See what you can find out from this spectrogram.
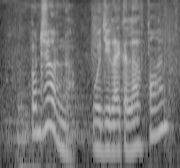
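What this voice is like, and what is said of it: Italian accent. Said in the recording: “is that a real Italian accent?”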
